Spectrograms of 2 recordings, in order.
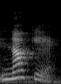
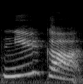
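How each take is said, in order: First: The first syllable sounds like 'nug'. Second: The first syllable sounds like 'noo'. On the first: The speaker calls it wrong. "I call it nugget" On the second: The speaker calls it right. "It's nougat"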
